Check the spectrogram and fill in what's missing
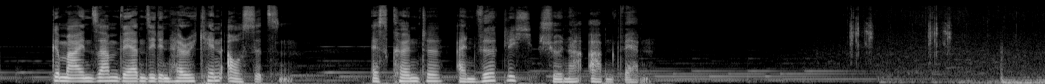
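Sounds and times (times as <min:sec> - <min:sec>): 
speech: 0:00.5 - 0:03.0, 0:03.7 - 0:06.6
digital camera shutter clicks: 0:08.5 - 0:09.6.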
